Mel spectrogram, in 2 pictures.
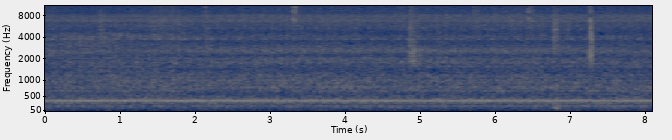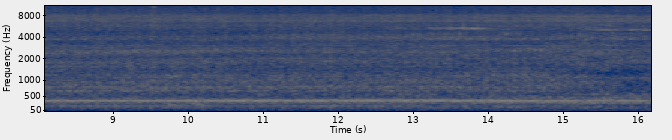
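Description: Steady machine hum with one strong constant tone, unchanging throughout, and a couple of faint clicks about five and seven seconds in.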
